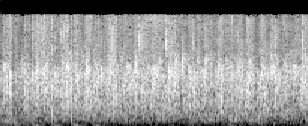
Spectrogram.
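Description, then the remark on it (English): Sustained applause from a large crowd, including police officers in the room, given for every man and woman in blue who serves the country; a dense steady wash of many hands clapping at once, loud and even throughout with no talking over it. “Thank you to all of our police officers in the room, and let's give a round of applause to every.”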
